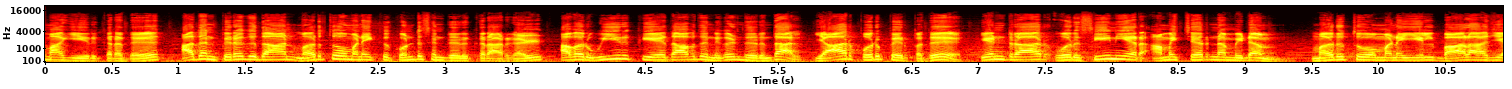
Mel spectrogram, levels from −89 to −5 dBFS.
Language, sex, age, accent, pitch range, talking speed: Tamil, male, 30-49, native, 140-170 Hz, 105 wpm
